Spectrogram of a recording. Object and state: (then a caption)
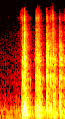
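Closed box holding wooden sand blocks. A closed Music Mystery Box holding wooden sand blocks covered with sandpaper is shaken, giving four dry, rattling clatters as the blocks knock about inside. Each burst is short and broadband with no ring, hiding the instrument while letting it be heard.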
